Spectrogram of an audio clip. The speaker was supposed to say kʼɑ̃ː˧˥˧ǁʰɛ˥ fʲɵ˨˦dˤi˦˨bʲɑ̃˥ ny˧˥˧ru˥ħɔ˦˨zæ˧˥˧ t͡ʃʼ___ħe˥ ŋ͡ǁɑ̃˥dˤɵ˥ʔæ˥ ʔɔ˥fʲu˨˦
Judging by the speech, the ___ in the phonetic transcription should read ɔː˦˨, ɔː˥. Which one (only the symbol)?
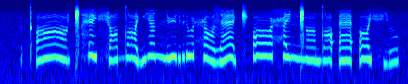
ɔː˥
